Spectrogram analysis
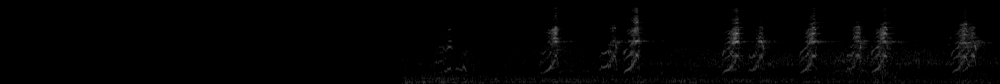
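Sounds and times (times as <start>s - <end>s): high-pitched animal calls: 5.4s - 6.6s, 7.2s - 10.0s.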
